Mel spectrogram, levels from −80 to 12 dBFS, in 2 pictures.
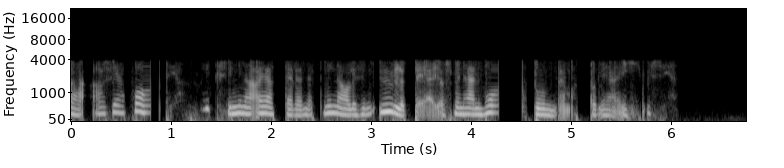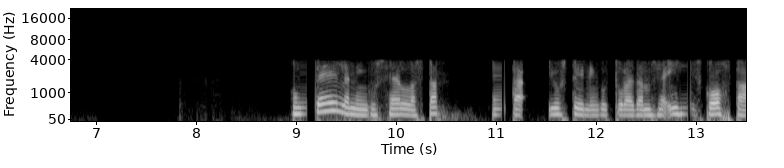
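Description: Speech runs through a G.723.1 codec for its whole length. The muffling and hoarseness, with nothing above 4 kHz and smeared consonants, point to a heavily compressed stream near 6.3 kbit/s. On a spectrogram this appears as a hard ceiling at 4 kHz and blocky, coarse formant bands that change in 30 ms steps. VoIP packet loss concealed by the speech codec occurs at 0.74–0.91 s, at 4.22–4.57 s after "ylpeä jos minä en", at 7.65–8.33 s, at 9.06–9.22 s before "niin kuin sellaista", at 11.00–11.11 s and at 12.86–13.01 s after "kuin niinku tulee". During each gap the decoder repeats its last pitch and filter at falling gain, so the sound turns into a fading buzz. The 7.65 s stretch is scattered dropouts whose longest run is about 90 ms. On a spectrogram these show as smeared, evenly spaced harmonics, and on a waveform as a decaying envelope.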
